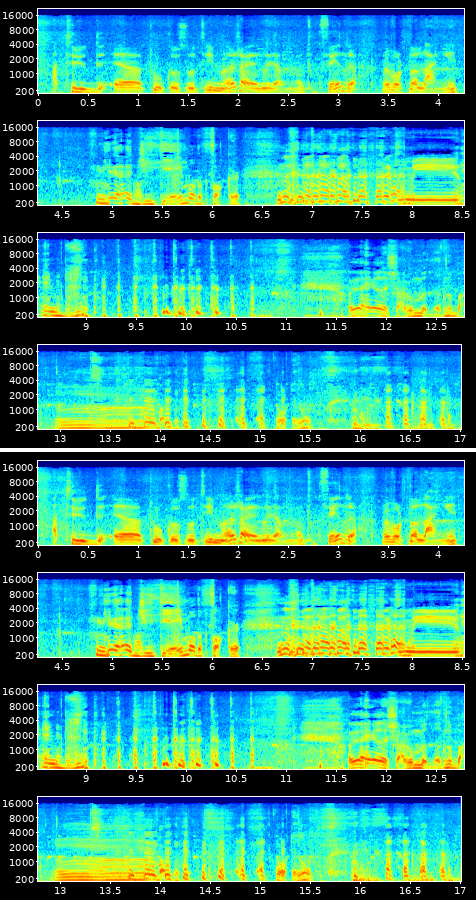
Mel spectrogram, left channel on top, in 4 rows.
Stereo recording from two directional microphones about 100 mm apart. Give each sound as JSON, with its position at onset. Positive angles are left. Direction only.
{"t": 0.1, "sound": "speech", "side_deg": -5}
